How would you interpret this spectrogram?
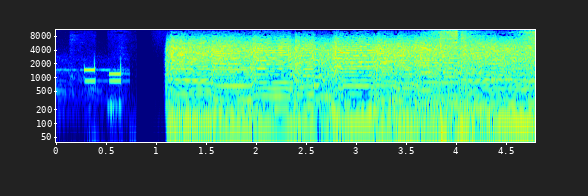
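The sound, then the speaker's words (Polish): Two quick touch-tone keypad beeps of a phone number being dialed, clear and alone, followed after a short pause by a loud burst of music. “Jak zgarnia mnie pies, no to szybko dzwonię do papugi, a ty pewnie z płaczem dzwonisz do tatusia.”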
